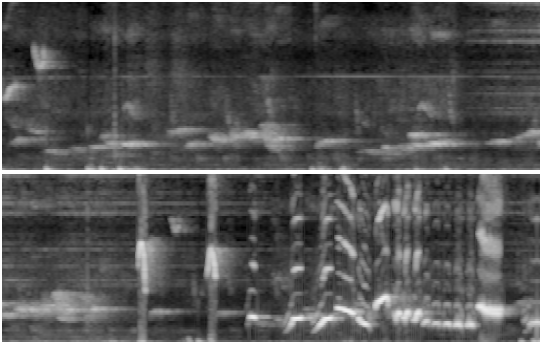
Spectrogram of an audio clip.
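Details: White-rumped shama lure song in trotol style: soft warbled notes at first, then sharp high notes and a fast closing burst of loud rising and falling whistles.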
